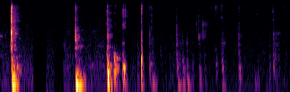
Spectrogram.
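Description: Faint, irregular clicks of keys on a computer keyboard as a sentence is typed.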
